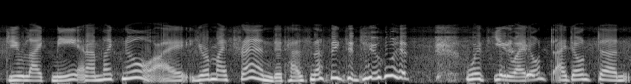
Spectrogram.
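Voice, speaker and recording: A woman's voice: medium pitch, lively intonation. Lady radio host, chatty, encouraging, muffled lo-fi radio sound. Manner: chatty and encouraging, quick to laugh. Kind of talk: casual call-in radio talk. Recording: dull lo-fi radio with faint hiss.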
